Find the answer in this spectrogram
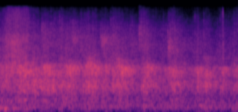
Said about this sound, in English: We didn't need an applause, but that's okay. It is exciting.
